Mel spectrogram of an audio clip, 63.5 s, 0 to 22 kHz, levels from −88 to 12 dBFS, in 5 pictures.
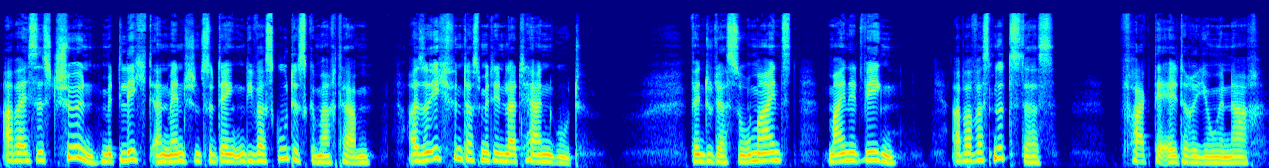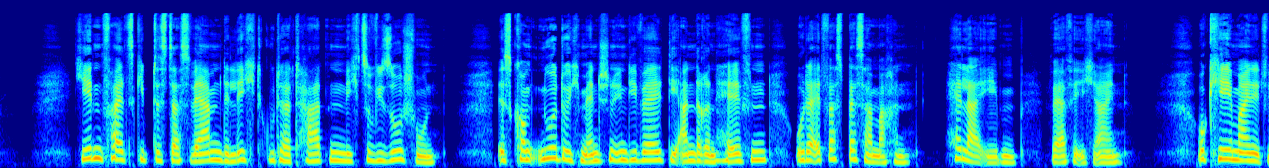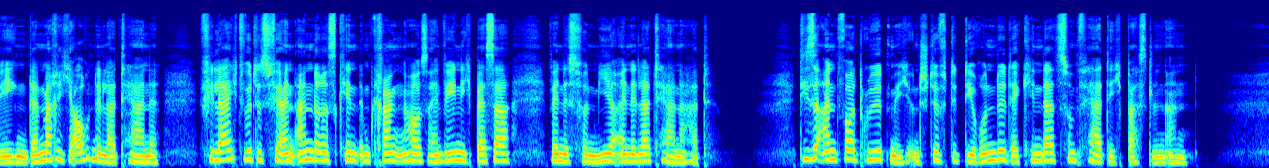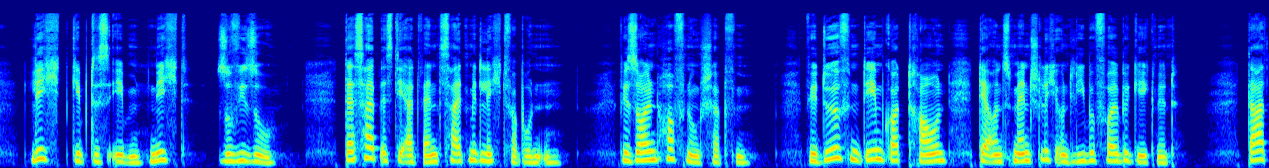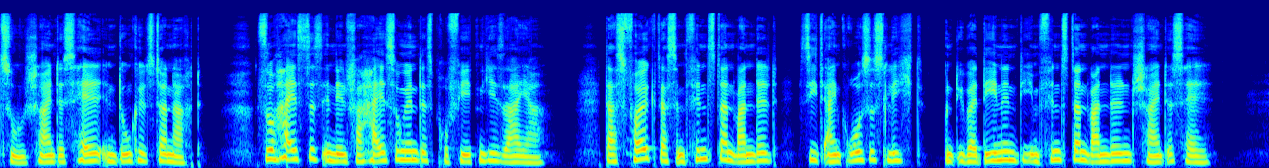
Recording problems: none

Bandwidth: 15.5 kHz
